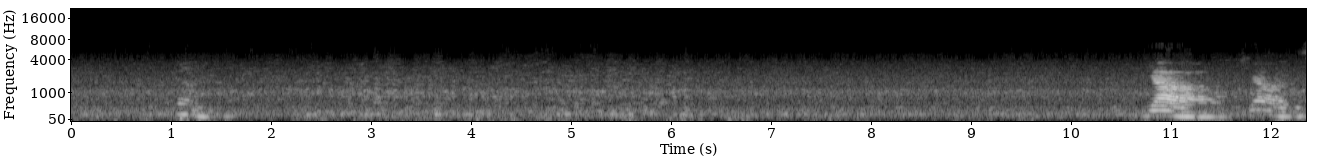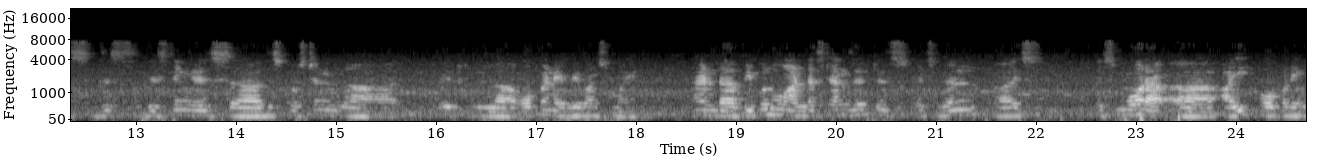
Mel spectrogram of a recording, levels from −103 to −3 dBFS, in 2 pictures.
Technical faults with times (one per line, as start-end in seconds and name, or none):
none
